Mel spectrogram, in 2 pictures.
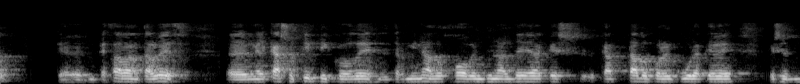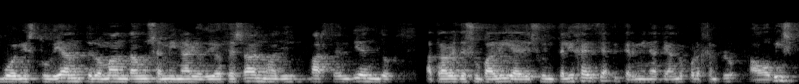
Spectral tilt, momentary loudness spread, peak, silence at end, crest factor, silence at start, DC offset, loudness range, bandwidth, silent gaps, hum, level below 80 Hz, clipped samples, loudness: -6.5 dB/octave; 11 LU; -2 dBFS; 0.05 s; 14 dB; 0 s; under 0.1%; 4 LU; 7.4 kHz; 0.32-0.56 s, 2.21-2.26 s; none; -64 dBFS; under 0.1%; -17 LUFS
